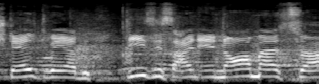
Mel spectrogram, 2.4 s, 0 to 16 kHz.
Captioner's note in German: Beifall CDU und vereinzelt BÜNDNIS 90/DIE GRÜNEN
